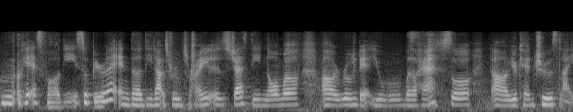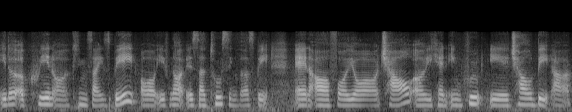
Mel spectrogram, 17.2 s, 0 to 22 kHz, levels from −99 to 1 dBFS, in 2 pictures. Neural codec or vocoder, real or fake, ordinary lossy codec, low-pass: codec, 16 kHz, 0.5 kbps, X-Codec, HuBERT features, trained on LibriSpeech; fake; none; none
